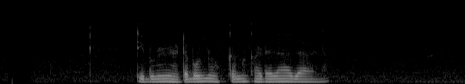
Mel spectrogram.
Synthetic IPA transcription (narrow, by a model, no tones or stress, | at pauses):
t̪ibunənæʈəbunːəokːəməkaɖəlaːd̪aːla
